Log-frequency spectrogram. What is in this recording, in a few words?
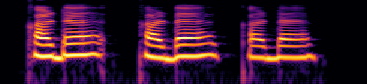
Tamil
